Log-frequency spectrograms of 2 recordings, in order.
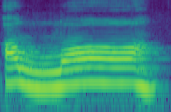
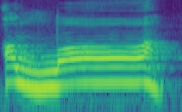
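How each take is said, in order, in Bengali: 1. L উচ্চারণ করা হয় মোটা ও ভরাট। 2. L উচ্চারণ করা হয় মোটা ও ভরাট।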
